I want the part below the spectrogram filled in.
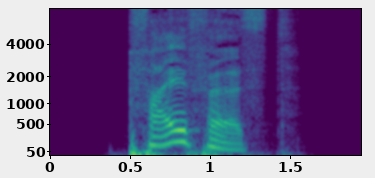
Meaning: second-person singular subjunctive I of pfeifen
- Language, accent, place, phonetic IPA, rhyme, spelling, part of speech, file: German, Germany, Berlin, [ˈp͡faɪ̯fəst], -aɪ̯fəst, pfeifest, verb, De-pfeifest.ogg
